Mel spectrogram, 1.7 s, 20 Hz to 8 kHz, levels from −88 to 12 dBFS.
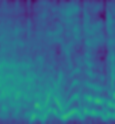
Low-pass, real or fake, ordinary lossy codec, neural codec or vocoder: none; real; none; none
